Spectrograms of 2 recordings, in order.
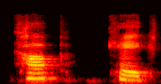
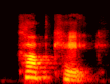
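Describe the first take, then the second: First: "Cupcake" split in two with a clear gap; syllable by syllable. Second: Said in the usual way. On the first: Shown as a demonstration. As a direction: separate the two beats of "Cupcake". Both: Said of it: "two syllables".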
